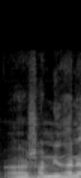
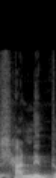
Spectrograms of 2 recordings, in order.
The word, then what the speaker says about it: সান্নিধ্য: ওই যেহেতু দক্ষিণ ভারত আমি একটু ভুল উচ্চারণ করে ফেলি সান্নিধ্য হবে আসলে তো লেগেছি না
